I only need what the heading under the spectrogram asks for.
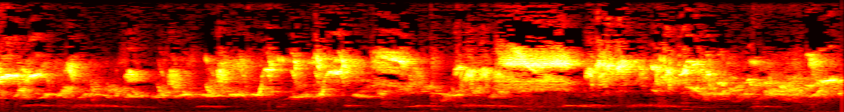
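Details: Chinese hwamei kept in a cage at home in Hanoi, Vietnam, singing fast stuttering warbled phrases with bright high whistles, loud song pulsing in short bursts.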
